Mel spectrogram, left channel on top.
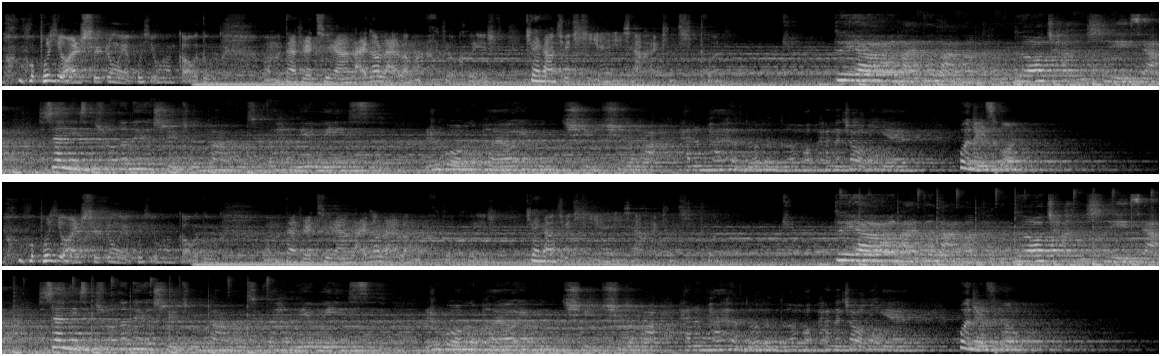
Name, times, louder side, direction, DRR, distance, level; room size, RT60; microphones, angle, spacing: voice 1, 0.0-7.3 21.2-21.7, left 2 dB, 40° left, 4 dB, 1.1 m, -27 dB
sound 1, 1.9-18.1, right 1 dB, 25° right, 4.0 m, -29 dB
sound 2, 8.2-14.4, equal, 55° right, 4.4 m, -30 dB
voice 2, 8.3-21.8, right 1 dB, 5° right, -1 dB, 2.3 m, -24 dB
26.5 x 26.0 x 6.3 m, 2.7 s
head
